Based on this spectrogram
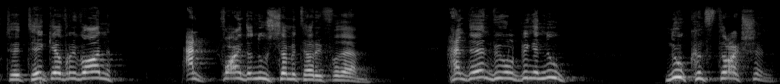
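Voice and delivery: loud commanding governor proclaiming an order; stern official decree. Acted. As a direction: read the king's order with authority. Governor sets the deadline.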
